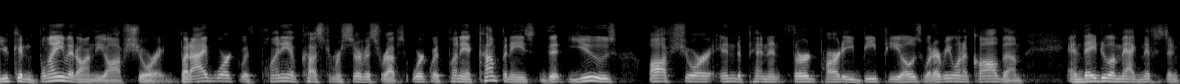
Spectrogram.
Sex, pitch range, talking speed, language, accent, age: male, 100-130 Hz, 195 wpm, English, American, 50-69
